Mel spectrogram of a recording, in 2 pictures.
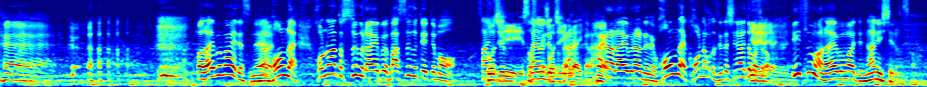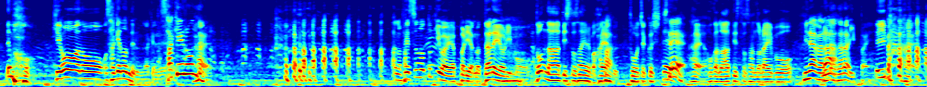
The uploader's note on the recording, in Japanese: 横浜赤レンガ倉庫で行われた。GREENROOM FESTIVAL’23での公開収録の模様をお届け！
